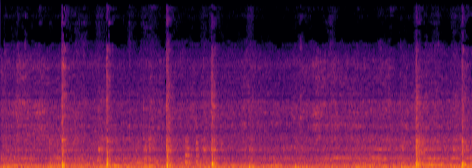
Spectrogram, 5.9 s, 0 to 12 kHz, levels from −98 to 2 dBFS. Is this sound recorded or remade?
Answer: remade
